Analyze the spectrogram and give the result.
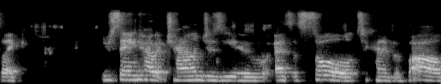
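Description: A woman's medium-pitched, normal speaking voice at a moderate pace, with fairly even intonation. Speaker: video show host. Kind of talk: casual interview chat.

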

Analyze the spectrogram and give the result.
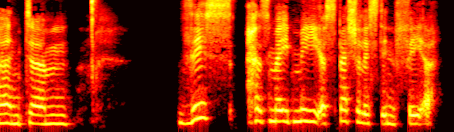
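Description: Very slowly and with long, frequent pauses, a woman with a southern English accent speaks at a fairly high pitch with ordinary pitch variation and very even loudness, her tone dark, mellow and somewhat breathy. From southern England, Surrey. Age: 50s. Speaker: podcast co-host and embodiment coach. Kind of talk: casual chat.

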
